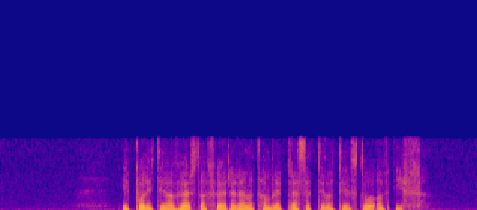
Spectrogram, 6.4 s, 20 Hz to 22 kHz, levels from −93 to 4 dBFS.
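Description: The whole clip carries Speex codec damage, and it is plainly audible. Speex is a CELP speech codec. It rebuilds speech from a filter and a coded excitation. The grain heard here points to a middle rate, near 17 kbps. At that rate the excitation is coded coarsely. So the speech sounds noisy and somewhat hoarse from start to finish.

VoIP packet loss concealed by the speech codec comes next. It first occurs from 3.83 to 3.89 s, right after "føreren at han ble". The gap fits about 40 ms of missing audio, or two 20 ms frames. The decoder fills it by repeating its last pitch and filter with falling gain. The result is a brief stretched tone or coloured noise that fades. The voice stays weak or distorted for tens of milliseconds as normal packets resume.

The second loss falls at 5.53 to 5.57 s, after "å tilstå av". It fits a single lost 20 ms frame. The same concealment gives a shorter fading blur, and the voice stays weak or distorted for a moment after.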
